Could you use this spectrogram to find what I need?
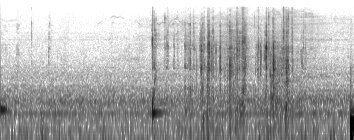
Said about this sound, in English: Anyways, I will sip this Diet Pepsi, Wild Cherry Diet Pepsi, and we're going to resume.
